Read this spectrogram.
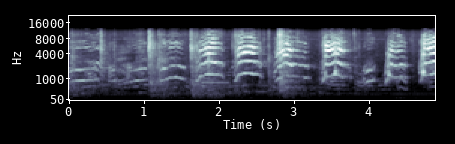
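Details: Three-week-old Beagle pups at the Maryland SPCA yelping and baying in short, piercing, bent notes spaced roughly half a second apart, some rising sharply, with low rustling underneath.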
